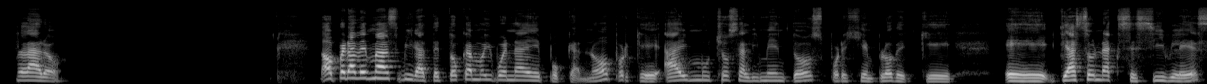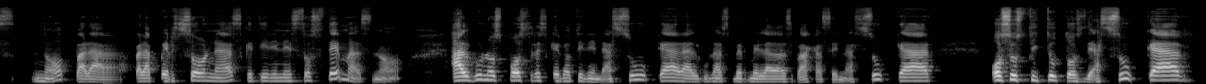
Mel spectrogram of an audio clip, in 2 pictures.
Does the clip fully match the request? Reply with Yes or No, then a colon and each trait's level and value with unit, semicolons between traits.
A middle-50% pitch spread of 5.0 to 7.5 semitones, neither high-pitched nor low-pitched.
Yes: average, 5.3 semitones; medium, 175 Hz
